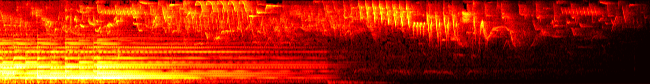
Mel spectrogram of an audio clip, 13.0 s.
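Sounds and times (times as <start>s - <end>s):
background music: 0.0s - 6.1s
songbirds singing: 0.0s - 12.6s.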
